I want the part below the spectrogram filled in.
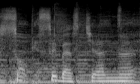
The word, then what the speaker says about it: Sans Sébastien: Suspendu à mon verre, je Sans Sébastien dans Yumi, sans Sébastien, sans ça s'écrit S-A-N-S.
